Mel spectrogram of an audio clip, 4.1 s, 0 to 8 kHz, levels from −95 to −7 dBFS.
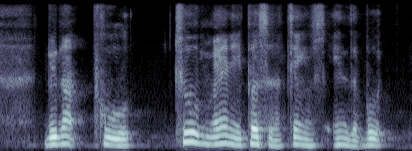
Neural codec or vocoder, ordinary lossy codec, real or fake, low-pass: codec, 16 kHz, 4 kbps, FreqCodec, smaller model; none; fake; 7.2 kHz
